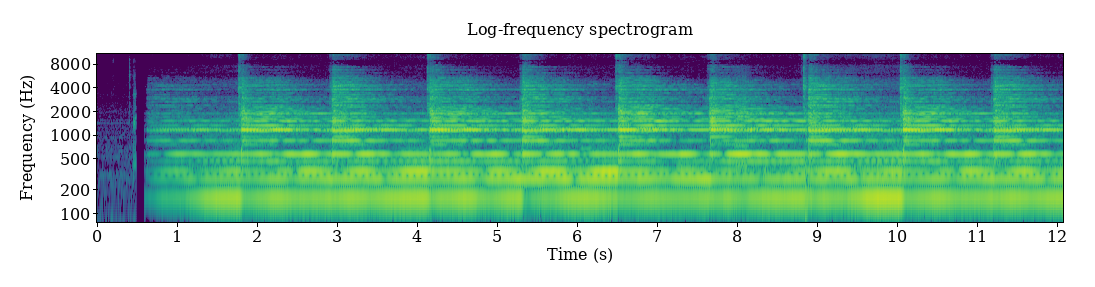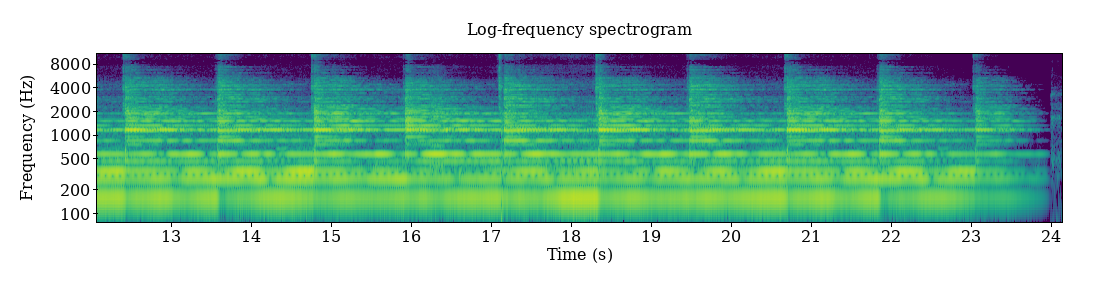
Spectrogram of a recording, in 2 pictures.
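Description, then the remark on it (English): A church bell rings steadily during a Sunday of Easter church service on May 1, 2022, with regular strikes about every 1.3 seconds over a sustained, humming resonance. The tolling is loud, with no voices, running for roughly twenty seconds. “Let's pause for the ringing of the bell.”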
